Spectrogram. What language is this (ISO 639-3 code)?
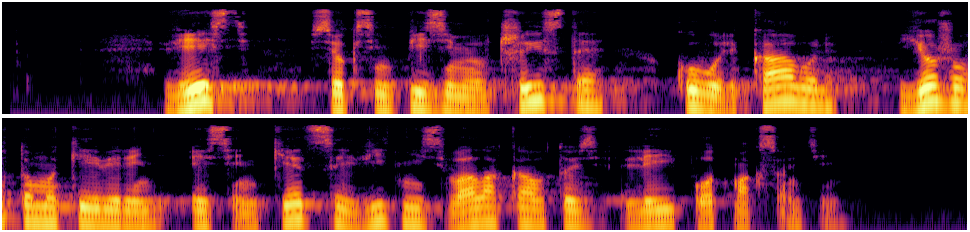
myv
